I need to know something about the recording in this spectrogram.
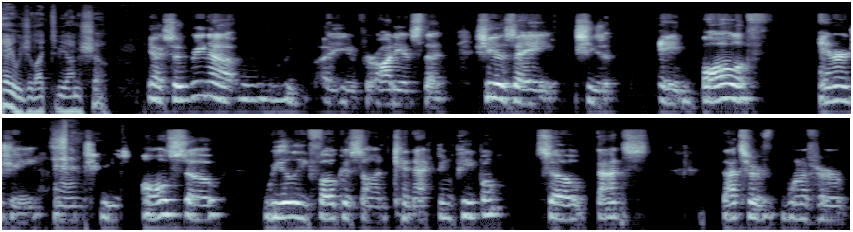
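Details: Adult male film producer, a heart attack and aphasia survivor with multiple health challenges, speaking just after noting his aphasia was kicking in; aphasia.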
